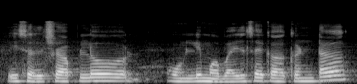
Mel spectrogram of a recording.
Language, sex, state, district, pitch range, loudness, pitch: Telugu, male, Andhra Pradesh, Srikakulam, 140-160 Hz, -14 LUFS, 150 Hz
